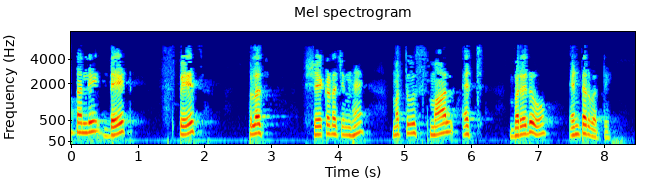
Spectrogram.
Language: Kannada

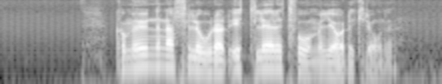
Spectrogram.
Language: Swedish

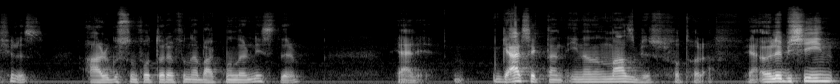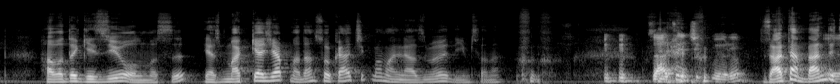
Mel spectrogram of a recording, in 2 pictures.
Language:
Turkish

